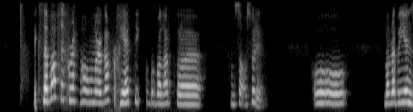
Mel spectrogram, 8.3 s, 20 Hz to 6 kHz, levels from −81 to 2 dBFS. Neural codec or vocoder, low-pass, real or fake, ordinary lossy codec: codec, 16 kHz in and 24 kHz out, 0.4 kbps, LongCat-Audio-Codec, fine tuned four codebook decoder; 5.4 kHz; fake; none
